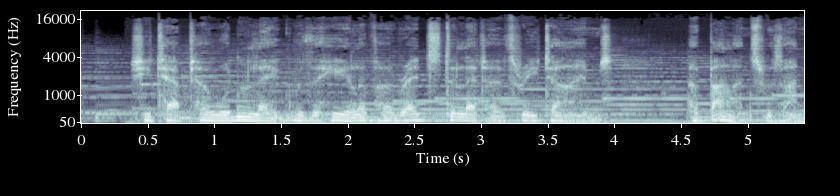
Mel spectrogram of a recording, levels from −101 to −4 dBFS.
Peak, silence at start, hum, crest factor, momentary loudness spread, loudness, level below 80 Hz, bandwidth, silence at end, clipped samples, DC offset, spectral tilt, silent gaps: 0 dBFS; 0 s; none; 14 dB; 6 LU; -13 LUFS; -28 dBFS; 18 kHz; 0 s; under 0.1%; under 0.1%; -4.5 dB/octave; none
